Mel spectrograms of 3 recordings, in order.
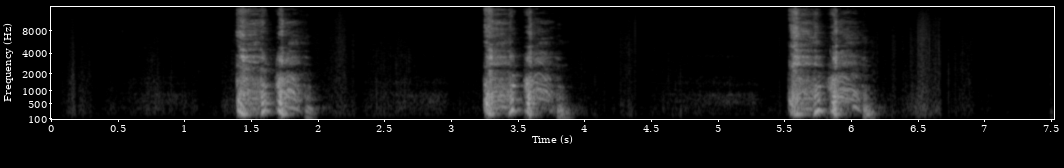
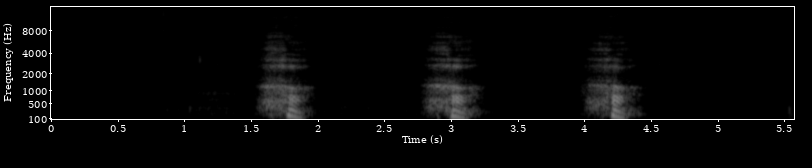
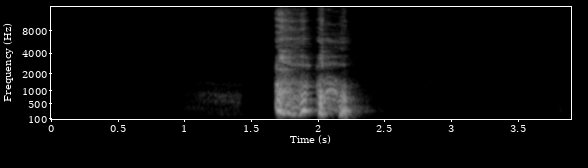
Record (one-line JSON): {"three_cough_length": "7.5 s", "three_cough_amplitude": 6461, "three_cough_signal_mean_std_ratio": 0.33, "exhalation_length": "5.6 s", "exhalation_amplitude": 745, "exhalation_signal_mean_std_ratio": 0.29, "cough_length": "3.9 s", "cough_amplitude": 4752, "cough_signal_mean_std_ratio": 0.26, "survey_phase": "beta (2021-08-13 to 2022-03-07)", "age": "45-64", "gender": "Male", "wearing_mask": "No", "symptom_none": true, "smoker_status": "Never smoked", "respiratory_condition_asthma": false, "respiratory_condition_other": false, "recruitment_source": "REACT", "submission_delay": "1 day", "covid_test_result": "Negative", "covid_test_method": "RT-qPCR"}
